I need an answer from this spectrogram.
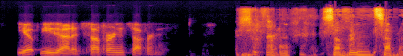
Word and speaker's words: Suffern: Am I pronouncing that right? Yep, you got it. Suffern.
